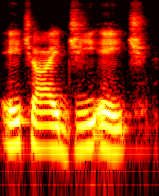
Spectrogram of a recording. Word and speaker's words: High Rail: So it's spelled H-I-G-H R-A-I-L company.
